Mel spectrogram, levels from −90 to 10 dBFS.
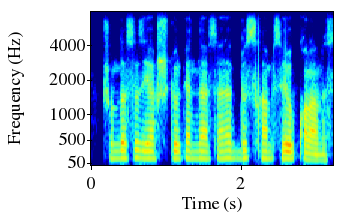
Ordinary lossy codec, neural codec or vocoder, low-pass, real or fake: Opus, 16 kbps; none; 7.2 kHz; real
